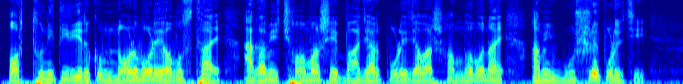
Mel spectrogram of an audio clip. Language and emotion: Bengali, sad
